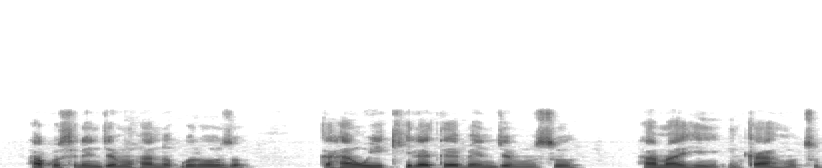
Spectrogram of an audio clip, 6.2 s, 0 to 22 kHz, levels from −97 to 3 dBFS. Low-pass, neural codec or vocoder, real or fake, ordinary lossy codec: none; none; real; none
